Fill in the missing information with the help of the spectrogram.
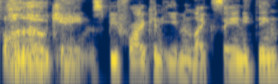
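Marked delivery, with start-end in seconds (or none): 0.0-1.0 creepy, sinister horror-villain voice. Retell how the man on the red carpet turned and greeted you first, in a Freddy Krueger voice. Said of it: "he says in a Freddy Krueger voice".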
